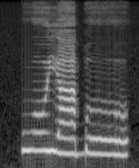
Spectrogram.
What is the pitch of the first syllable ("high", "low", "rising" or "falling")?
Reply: high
